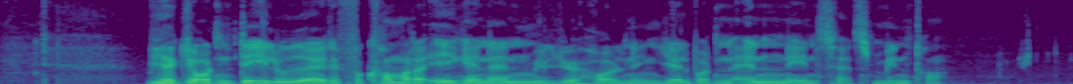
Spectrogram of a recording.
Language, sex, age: Danish, male, 30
